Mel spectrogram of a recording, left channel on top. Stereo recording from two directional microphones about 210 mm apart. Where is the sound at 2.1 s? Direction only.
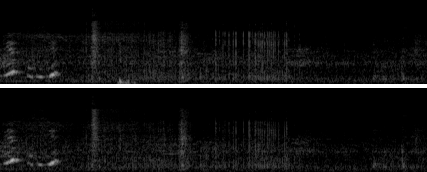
30° left (ahead or behind).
